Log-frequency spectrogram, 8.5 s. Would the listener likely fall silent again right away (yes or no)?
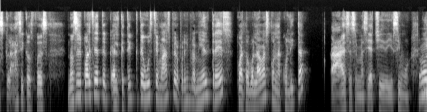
no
